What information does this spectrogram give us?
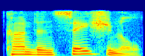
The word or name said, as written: condensational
